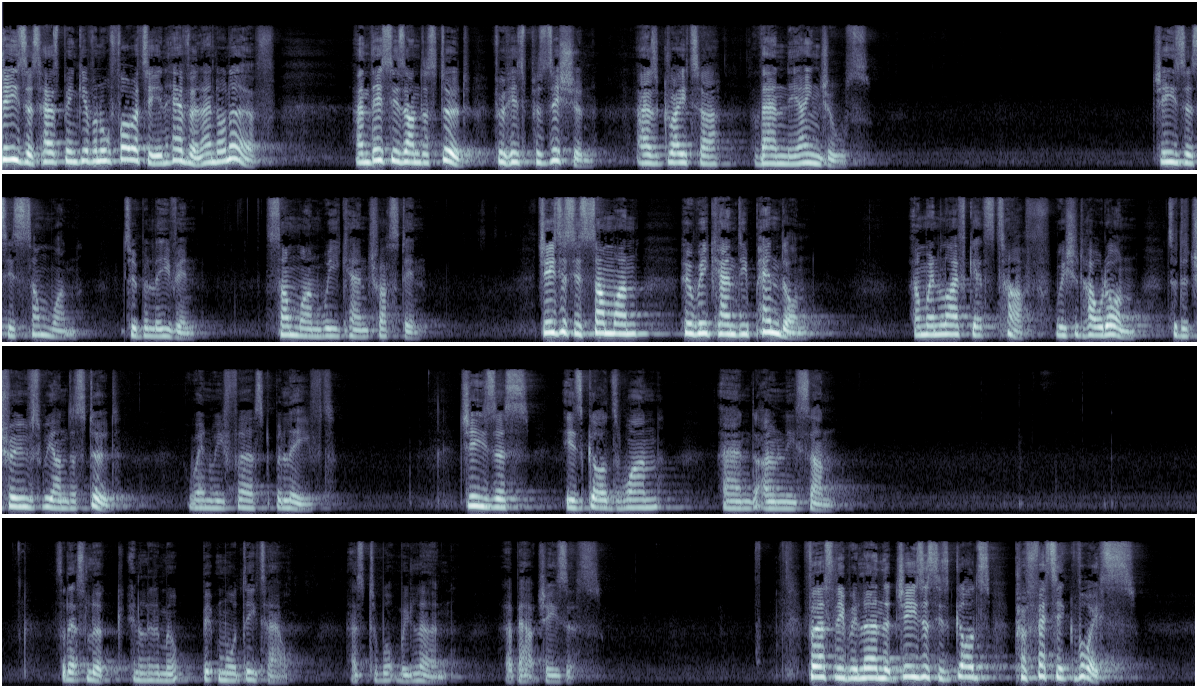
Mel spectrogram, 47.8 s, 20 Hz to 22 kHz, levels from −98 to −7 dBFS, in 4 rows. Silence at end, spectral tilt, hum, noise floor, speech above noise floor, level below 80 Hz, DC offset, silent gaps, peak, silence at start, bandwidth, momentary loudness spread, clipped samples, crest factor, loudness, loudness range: 0.65 s; -5.5 dB/octave; none; -74 dBFS; 50 dB; -74 dBFS; under 0.1%; none; -6 dBFS; 0 s; 13 kHz; 19 LU; under 0.1%; 20 dB; -25 LUFS; 15 LU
